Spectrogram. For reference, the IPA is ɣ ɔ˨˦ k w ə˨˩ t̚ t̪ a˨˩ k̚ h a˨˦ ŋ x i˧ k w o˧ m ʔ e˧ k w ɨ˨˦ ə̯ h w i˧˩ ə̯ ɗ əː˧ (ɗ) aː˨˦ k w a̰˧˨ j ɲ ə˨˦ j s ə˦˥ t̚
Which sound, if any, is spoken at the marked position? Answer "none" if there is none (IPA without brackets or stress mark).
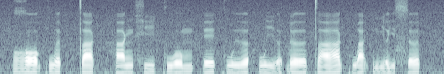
t̪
